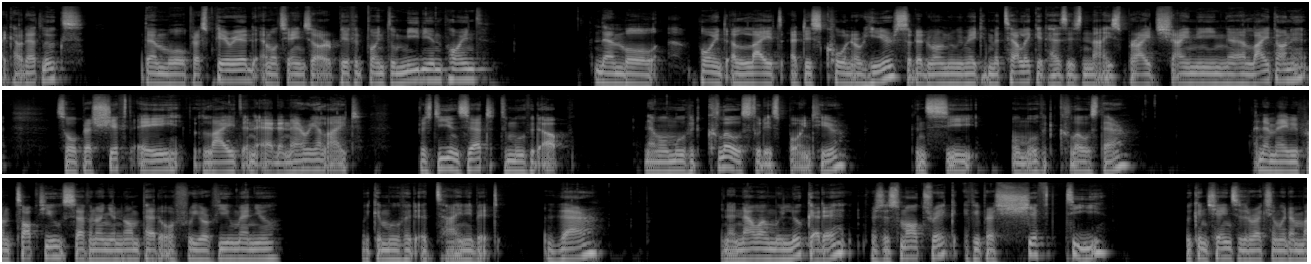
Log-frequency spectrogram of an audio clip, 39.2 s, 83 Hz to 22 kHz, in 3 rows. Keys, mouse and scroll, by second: 2.0 ., 4.7-5.0 scroll up 4, 5.4 scroll down 1, 7.0-10.1 shift+middle drag, 13.2 shift+a, 16.7 g, 19.9-20.5 scroll up 4, 20.5 scroll down 3, 22.0-22.3 scroll up 3, 22.7 g, 24.7-27.5 middle drag, 29.6-30.3 scroll up 2, 30.3 g, 32.1-33.9 shift+middle drag, 33.9-34.6 scroll up 3, 34.6-35.0 scroll down 1, 35.0-36.7 middle drag, 36.7 shift+t.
